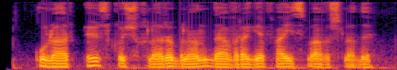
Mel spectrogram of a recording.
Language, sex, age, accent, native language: Uzbek, male, 18-24, Buxoro, Uzbek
